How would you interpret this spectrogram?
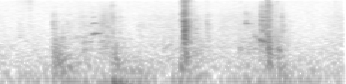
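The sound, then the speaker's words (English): A door being opened, with a soft scraping rumble, a sharp latch click in the middle and another brushing slide after it. No one speaks. “Should I open that door for you?”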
